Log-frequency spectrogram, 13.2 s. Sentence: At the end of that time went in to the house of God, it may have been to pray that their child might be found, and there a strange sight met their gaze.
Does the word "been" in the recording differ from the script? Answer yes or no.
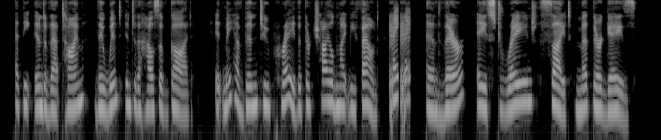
no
